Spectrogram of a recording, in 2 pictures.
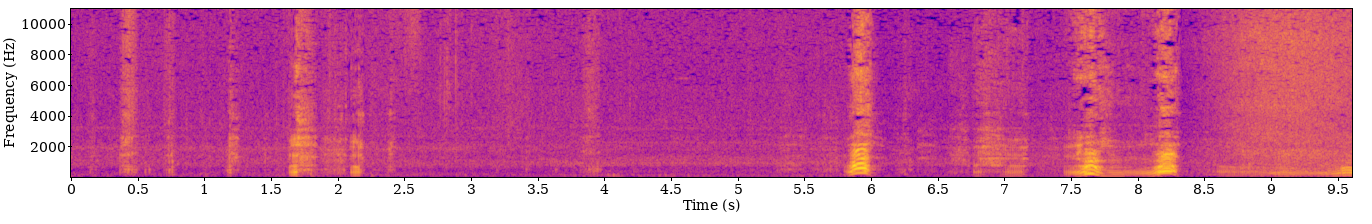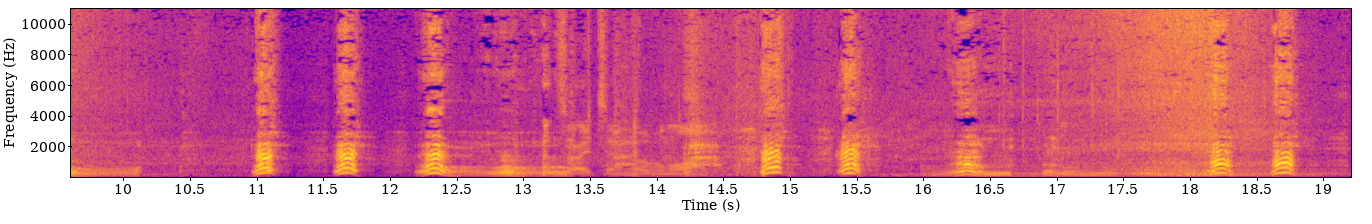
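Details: Vizsla dog barking at Yellowstone to get animals moving; sharp single barks repeated at uneven intervals, mixed with lower wavering growl-like sounds and some rumbling noise.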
